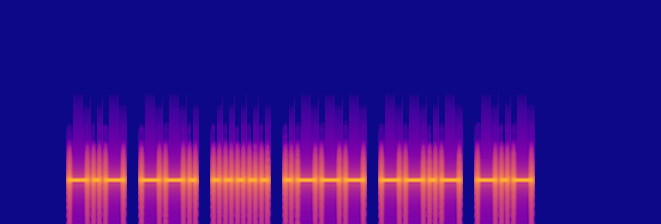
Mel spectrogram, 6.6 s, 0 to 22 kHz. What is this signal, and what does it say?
Morse code, heard as a keyed tone, about 20 wpm, 700 Hz. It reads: KG5JQK
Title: USA Call Signs Repeated 2x 20wpm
